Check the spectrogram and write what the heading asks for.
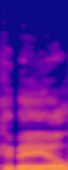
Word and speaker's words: Cabello: Oh, and I love Camila Cabello, Liar. Have you heard that song? – I do love Camila Cabello. – Oh, I love Camila. Camila Cabello.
